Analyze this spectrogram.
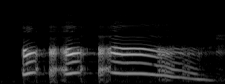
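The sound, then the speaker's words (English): A rooster crows on its own, starting with a few short, clipped harmonic bursts and then holding one long drawn-out note that slides steadily down in pitch before fading. “And he heard that rooster crow again the next day.”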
